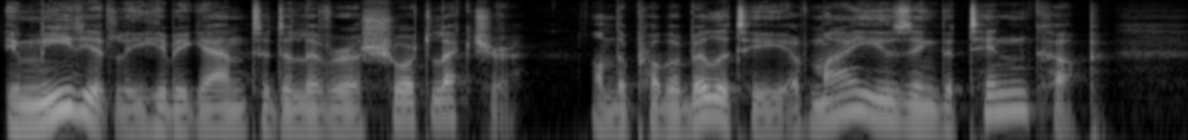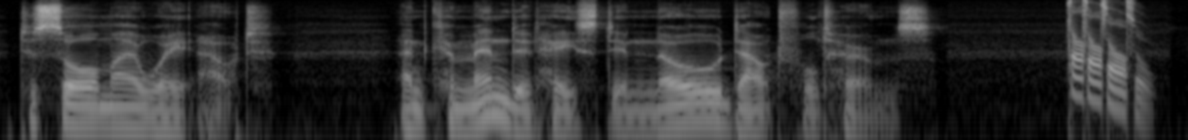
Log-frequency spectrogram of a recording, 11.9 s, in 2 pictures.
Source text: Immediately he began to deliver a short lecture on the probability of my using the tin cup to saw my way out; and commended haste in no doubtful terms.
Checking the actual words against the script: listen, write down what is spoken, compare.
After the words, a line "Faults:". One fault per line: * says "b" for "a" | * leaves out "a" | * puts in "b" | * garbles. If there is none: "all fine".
Immediately he began to deliver a short lecture on the probability of my using the tin cup to saw my way out; and commended haste in no doubtful terms.
Faults:
all fine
